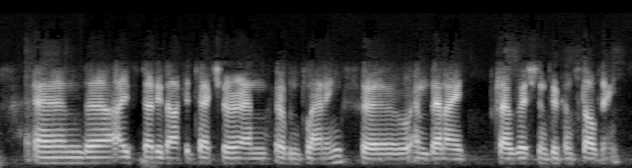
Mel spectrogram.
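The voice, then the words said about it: Indian English accent. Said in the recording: “I was born in India, so you can probably hear it in my accent”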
